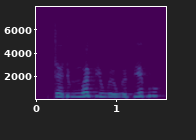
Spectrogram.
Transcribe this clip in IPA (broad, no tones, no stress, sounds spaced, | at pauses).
t ɛ ɗ ʉ ŋʷ æ pʲ ø w ø w ø pʲ ɛ ɓ u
